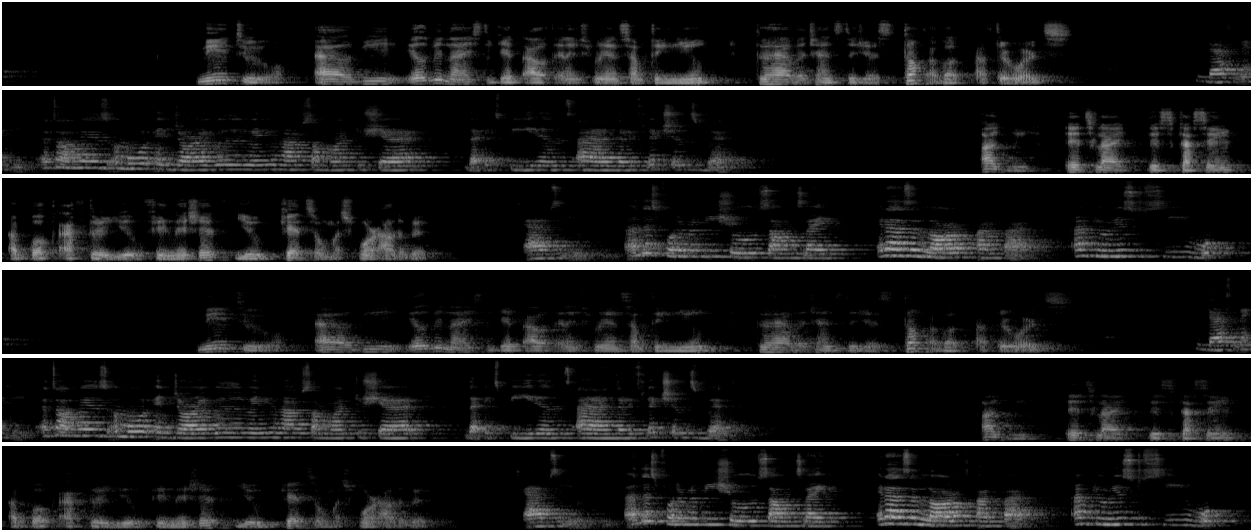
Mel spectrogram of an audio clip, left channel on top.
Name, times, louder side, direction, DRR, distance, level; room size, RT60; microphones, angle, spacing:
voice 1, 1.9-2.8 3.1-7.1 7.5-10.7 22.3-22.8 23.1-29.2, left 6 dB, 60° left, 14 dB, 0.3 m, -36 dB
voice 2, 11.9-16.6 17.1-19.7 30.2-33.3 33.7-35.2 35.7-37.0, right 2 dB, 90° right, 2 dB, 1.4 m, -36 dB
9.3 x 5.5 x 4.5 m, 0.99 s
head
